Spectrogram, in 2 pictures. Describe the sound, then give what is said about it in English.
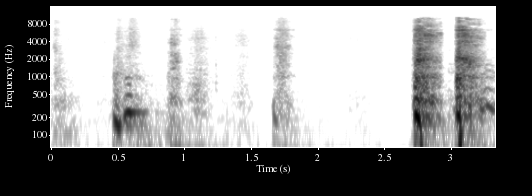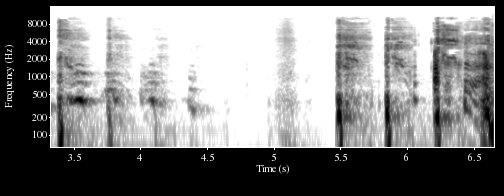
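A person coughs in a drawn-out fit they cannot stop: scattered softer coughs first, then a loud run of harsh, rapid coughs, a pause, and another burst of heavy coughing. “No, once I start coughing, I'm not finishing anytime soon.”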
